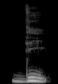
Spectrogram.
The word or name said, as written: dit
